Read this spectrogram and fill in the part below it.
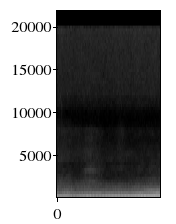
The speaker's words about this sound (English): This freaking truck. I hate trucks, dude.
